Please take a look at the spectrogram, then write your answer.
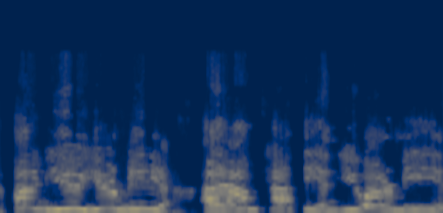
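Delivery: high-pitched mock fan gushing. A fan telling her they're one and the same, high excited gush. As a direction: imitate an overexcited Glasgow fan, way up high. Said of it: "people run down the street after me going".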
